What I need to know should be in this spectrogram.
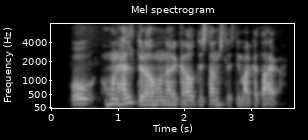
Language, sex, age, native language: Icelandic, male, 40-49, Icelandic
